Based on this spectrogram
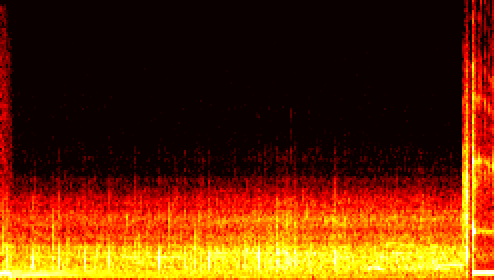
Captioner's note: crowd cheering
